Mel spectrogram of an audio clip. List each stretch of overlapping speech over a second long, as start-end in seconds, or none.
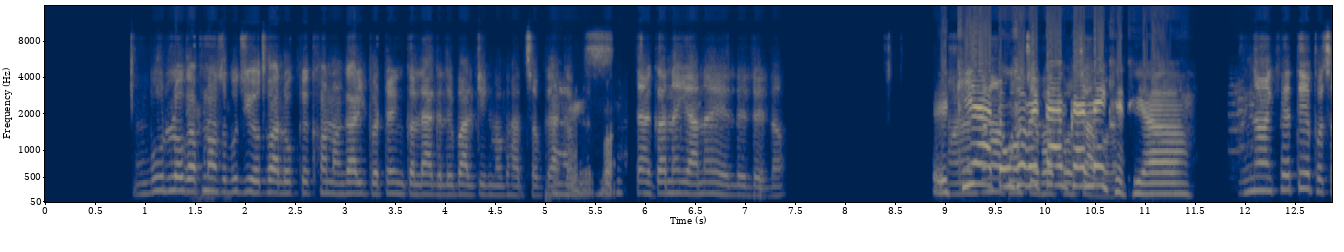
9.1-10.7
